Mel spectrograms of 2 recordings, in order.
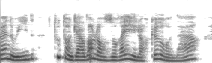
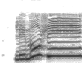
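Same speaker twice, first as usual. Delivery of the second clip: cheerful, eager, joyful voice, very high and loud; 10 semitones higher, 8 dB louder than usual. Murk answering what to do with them, joyful suggestion. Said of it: "suggéra joyeusement Murk".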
